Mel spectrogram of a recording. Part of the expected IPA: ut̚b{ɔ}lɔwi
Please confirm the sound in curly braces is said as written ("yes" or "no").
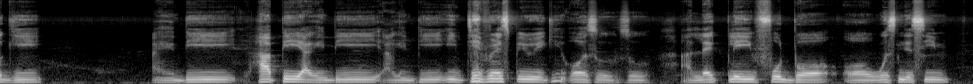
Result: yes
